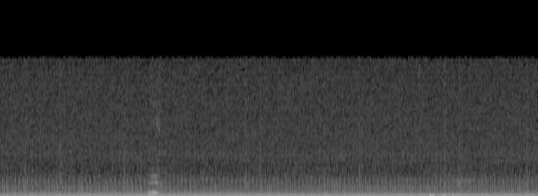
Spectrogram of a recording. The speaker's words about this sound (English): I don't know what all that humming is.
